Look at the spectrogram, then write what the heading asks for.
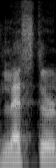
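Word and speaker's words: Leicester: I don't know why I don't understand why you guys pronounce Lester that way like it's it's written as leer but it's pronounced as Lester like you guys are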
